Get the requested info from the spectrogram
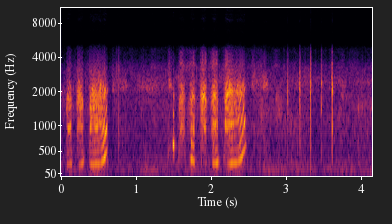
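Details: Puppies four and a half weeks old, from Fergie and Bosco, on their first outing outdoors with their mother Fergie and half sister Miley; two bursts of short, whiny, bending whimpers and yelps, followed by a few sharp clicks.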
